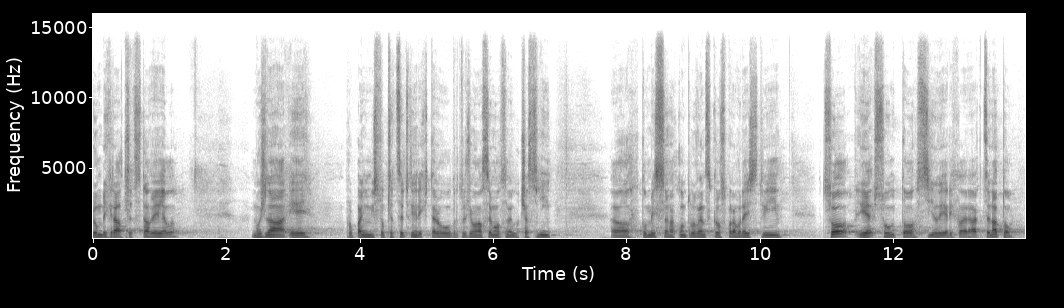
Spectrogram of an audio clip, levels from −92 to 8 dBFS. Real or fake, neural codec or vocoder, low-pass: fake; codec, 44.1 kHz, 3.4 kbps, Pupu-Codec; 14.4 kHz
